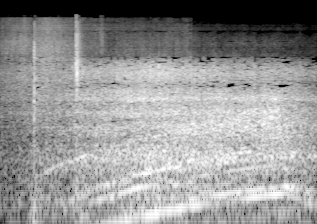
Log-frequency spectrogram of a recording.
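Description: A car pulls away, its engine rising steadily in pitch and loudness as it accelerates, after a couple of sharp clicks at the start.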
